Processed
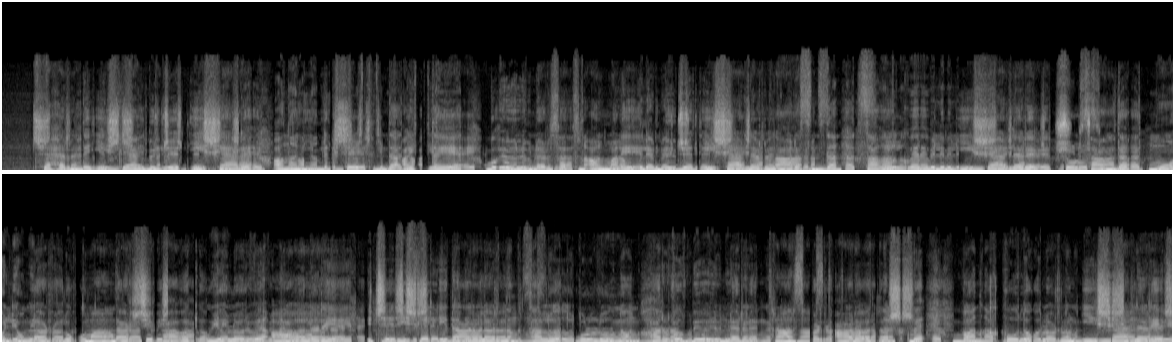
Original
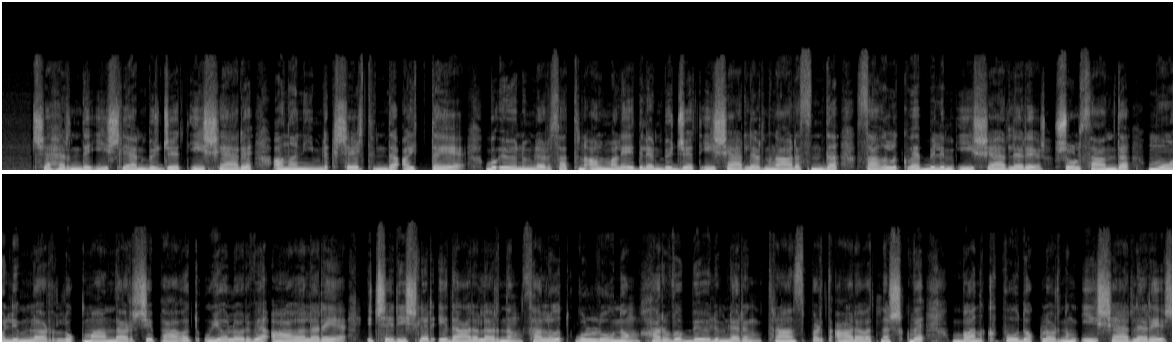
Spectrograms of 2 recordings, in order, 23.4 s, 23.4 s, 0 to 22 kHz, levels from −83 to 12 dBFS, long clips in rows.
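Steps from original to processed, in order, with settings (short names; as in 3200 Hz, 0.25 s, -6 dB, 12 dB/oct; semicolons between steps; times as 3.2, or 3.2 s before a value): reverse delay 0.131 s, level -4.5 dB; gain +6 dB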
